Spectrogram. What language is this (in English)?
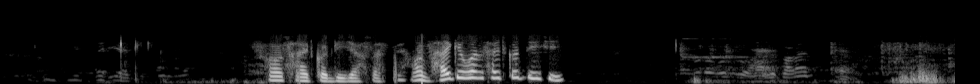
Bangla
